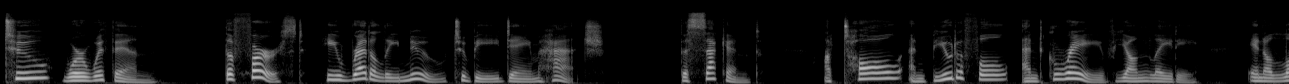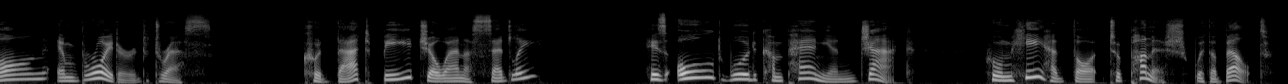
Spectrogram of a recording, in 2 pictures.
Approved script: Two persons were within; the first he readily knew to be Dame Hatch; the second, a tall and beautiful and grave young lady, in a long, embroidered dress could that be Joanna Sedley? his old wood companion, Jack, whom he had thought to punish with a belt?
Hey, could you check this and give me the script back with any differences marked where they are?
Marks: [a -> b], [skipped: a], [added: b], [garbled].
Two [skipped: persons] were within; the first he readily knew to be Dame Hatch; the second, a tall and beautiful and grave young lady, in a long, embroidered dress could that be Joanna Sedley? his old wood companion, Jack, whom he had thought to punish with a belt?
